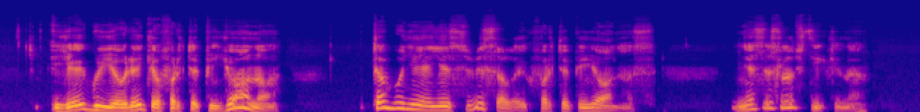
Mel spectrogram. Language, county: Lithuanian, Marijampolė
